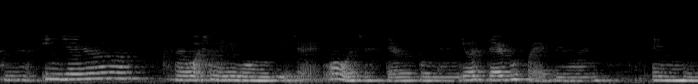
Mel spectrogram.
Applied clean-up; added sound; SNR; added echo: none; none; none; reverberation time 0.6 s.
